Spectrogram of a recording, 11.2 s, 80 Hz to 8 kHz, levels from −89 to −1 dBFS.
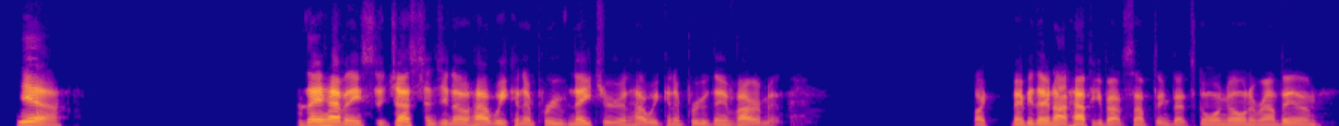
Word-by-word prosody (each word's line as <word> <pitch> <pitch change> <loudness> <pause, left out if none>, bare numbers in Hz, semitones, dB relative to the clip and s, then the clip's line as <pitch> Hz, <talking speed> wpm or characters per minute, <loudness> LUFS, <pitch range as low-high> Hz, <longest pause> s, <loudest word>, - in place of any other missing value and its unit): Yeah. 185 - +5 2.0
Do 145 - -12
they 175 0 +9
have 170 -2 +8
any 150 - +5
suggestions, 145 - 0
you - - -2
know, 135 -1 -2
how 150 0 +2
we 140 +1 0
can 140 - -9
improve 130 0 -7
nature, 130 -4 -2
and 115 0 -9
how 130 0 -4
we 130 - -8
can 125 -2 -10
improve 125 +2 -10
the 115 - -3
environment? 120 +4 -4 1.6
Like, - - -7 0.2
maybe 140 +2 0
they're 140 +1 +3
not 145 -3 +1
happy 145 -4 +3
about 120 0 -4
something 125 -1 -9
that's 110 -2 -10
going 120 -1 -8
on 120 0 -5
around 115 0 -7
them. 115 -4 -4
130 Hz, 170 wpm, -24 LUFS, 120-145 Hz, 2.0 s, they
